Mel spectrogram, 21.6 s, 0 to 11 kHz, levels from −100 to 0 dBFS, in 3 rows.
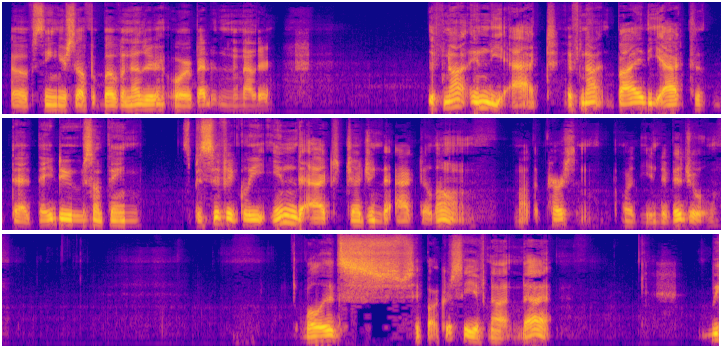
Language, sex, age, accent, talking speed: English, male, 20-39, American, 120 wpm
